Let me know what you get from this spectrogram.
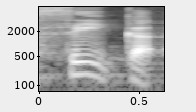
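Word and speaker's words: zika: información a los televidentes se llama sica Z i latina k a no ca ca Sí en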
